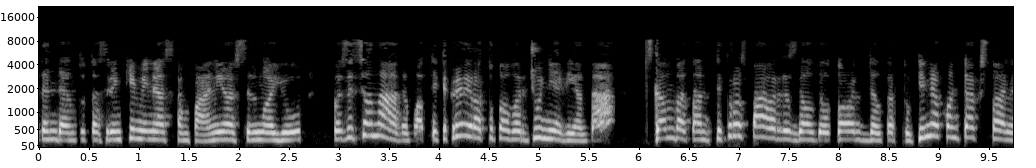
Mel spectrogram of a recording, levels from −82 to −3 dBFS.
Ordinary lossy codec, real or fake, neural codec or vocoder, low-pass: MP3, 32 kbps; fake; codec, 44.1 kHz, 2.6 kbps, SNAC; 10.8 kHz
